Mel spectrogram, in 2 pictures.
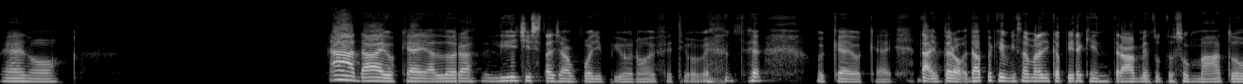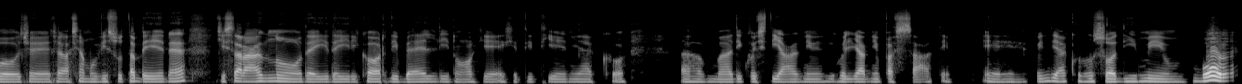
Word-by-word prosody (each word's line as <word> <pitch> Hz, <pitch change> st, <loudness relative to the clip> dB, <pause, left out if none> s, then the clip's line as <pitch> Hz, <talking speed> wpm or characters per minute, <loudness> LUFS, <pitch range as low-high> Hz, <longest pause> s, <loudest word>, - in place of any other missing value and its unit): Eh, 145 Hz, -1 st, 0 dB
no. 135 Hz, -1 st, -4 dB, 2.6 s
Ah, 210 Hz, -1 st, +8 dB
dai, 165 Hz, -1 st, +6 dB
okay, 150 Hz, 0 st, +2 dB
allora 145 Hz, +1 st, +1 dB
lì 160 Hz, +3 st, -1 dB
ci 170 Hz, 0 st, +1 dB
sta 150 Hz, -3 st, +3 dB
già 140 Hz, -2 st, 0 dB
un 130 Hz, -, -7 dB
po' 135 Hz, 0 st, -1 dB
di 125 Hz, -1 st, -5 dB
più, 125 Hz, +2 st, -7 dB
no, 60 Hz, -, -5 dB
effettivamente. 155 Hz, -, -5 dB, 0.5 s
Okay, 130 Hz, -2 st, -1 dB
okay. 115 Hz, -2 st, -6 dB, 0.2 s
Dai 130 Hz, +1 st, +4 dB
però, 140 Hz, -2 st, +4 dB
dato 155 Hz, +3 st, +3 dB
che 170 Hz, -1 st, +3 dB
mi 155 Hz, 0 st, -5 dB
sembra 155 Hz, 0 st, +4 dB
di 155 Hz, -, +1 dB
capire 150 Hz, -1 st, +2 dB
che 150 Hz, -, -7 dB
entrambe, 135 Hz, 0 st, +1 dB
tutto 140 Hz, 0 st, -7 dB
sommato, 130 Hz, -2 st, 0 dB
ce 125 Hz, 0 st, -2 dB
ce 130 Hz, -, -6 dB
la 125 Hz, -, -2 dB
siamo 130 Hz, +2 st, -3 dB
vissuta 135 Hz, +2 st, 0 dB
bene, 135 Hz, +3 st, +1 dB, 0.3 s
ci 135 Hz, -, -4 dB
saranno 140 Hz, -1 st, +3 dB
dei 125 Hz, -1 st, -1 dB
dei 125 Hz, 0 st, -2 dB
ricordi 125 Hz, +1 st, -1 dB
belli, 125 Hz, +1 st, -3 dB
no, 120 Hz, 0 st, -6 dB
che 120 Hz, +2 st, -6 dB
che 120 Hz, -, -12 dB
ti 120 Hz, -1 st, -13 dB
tieni 125 Hz, +2 st, -7 dB
ecco, 120 Hz, -, -7 dB, 0.6 s
ehm, 125 Hz, -1 st, -3 dB
di 130 Hz, -, -4 dB
questi 130 Hz, +1 st, -2 dB
anni 125 Hz, 0 st, -3 dB
di 130 Hz, -, -9 dB
quegli 130 Hz, 0 st, -2 dB
anni 125 Hz, 0 st, -1 dB
passati. -, -, -2 dB, 0.3 s
E 120 Hz, -1 st, -6 dB
quindi 145 Hz, +3 st, -2 dB
ecco, 130 Hz, +2 st, -4 dB
non 135 Hz, +1 st, -3 dB
so, 130 Hz, -1 st, +4 dB
dimmi, 135 Hz, 0 st, -1 dB
mhmm, 125 Hz, -1 st, -6 dB
boh, 165 Hz, +4 st, +9 dB
130 Hz, 155 wpm, -25 LUFS, 125-145 Hz, 2.6 s, boh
